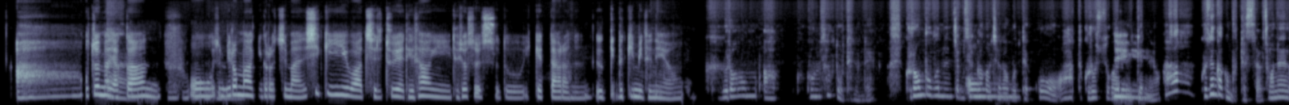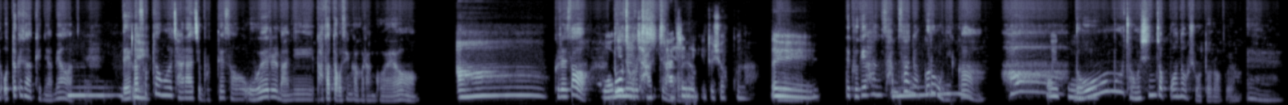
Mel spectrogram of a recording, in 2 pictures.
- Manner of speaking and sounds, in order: other background noise; static; distorted speech; tapping; gasp; gasp
- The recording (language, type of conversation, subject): Korean, podcast, 장기 목표와 당장의 행복 사이에서 어떻게 균형을 잡으시나요?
